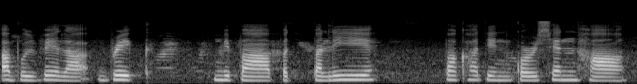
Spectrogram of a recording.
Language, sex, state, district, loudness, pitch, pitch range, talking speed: Mizo, female, Mizoram, Aizawl, -18 LUFS, 200 Hz, 190-210 Hz, 105 wpm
